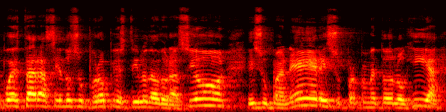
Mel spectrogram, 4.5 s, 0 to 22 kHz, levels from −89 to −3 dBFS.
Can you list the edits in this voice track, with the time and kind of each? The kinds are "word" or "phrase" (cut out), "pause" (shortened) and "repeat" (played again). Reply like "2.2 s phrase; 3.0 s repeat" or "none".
2.7 s word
